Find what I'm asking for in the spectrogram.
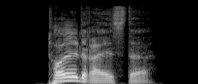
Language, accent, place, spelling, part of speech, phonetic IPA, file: German, Germany, Berlin, tolldreiste, adjective, [ˈtɔlˌdʁaɪ̯stə], De-tolldreiste.ogg
- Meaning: inflection of tolldreist: 1. strong/mixed nominative/accusative feminine singular 2. strong nominative/accusative plural 3. weak nominative all-gender singular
